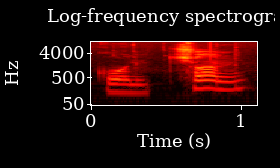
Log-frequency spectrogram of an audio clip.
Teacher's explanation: tanto la sílaba tónica está en la última la palabra colchón si te das cuenta la sílaba tónica es la última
